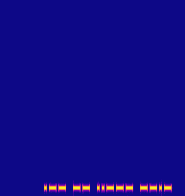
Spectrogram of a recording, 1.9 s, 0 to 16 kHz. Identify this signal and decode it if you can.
Morse code, heard as a keyed tone, about 48 wpm, 700 Hz. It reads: WM2Q
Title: USA Call Signs - 4 Characters - Repeated 2x - 50wpm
